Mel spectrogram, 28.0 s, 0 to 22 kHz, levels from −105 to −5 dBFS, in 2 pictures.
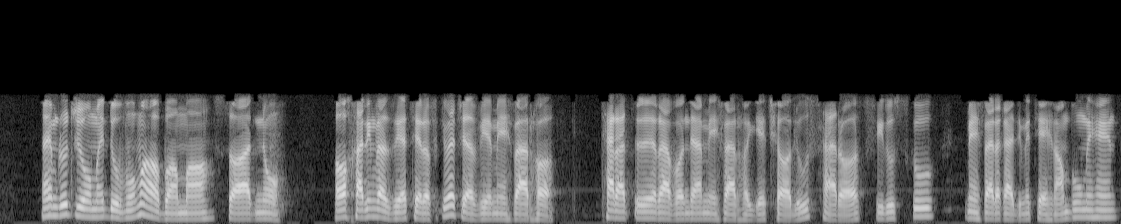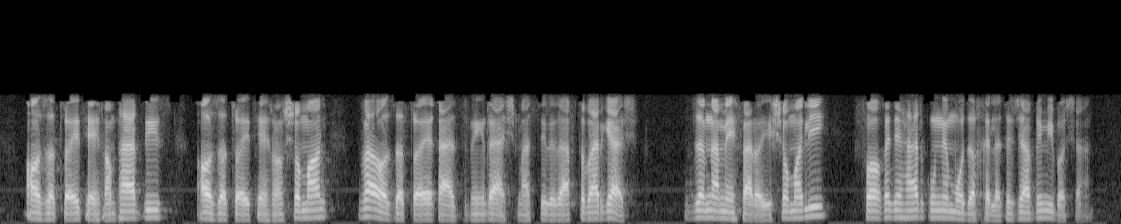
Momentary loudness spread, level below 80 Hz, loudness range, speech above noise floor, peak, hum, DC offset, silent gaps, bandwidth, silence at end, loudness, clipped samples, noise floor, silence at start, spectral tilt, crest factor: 9 LU; -60 dBFS; 4 LU; 47 dB; -4 dBFS; none; under 0.1%; none; 4 kHz; 0.4 s; -26 LUFS; under 0.1%; -72 dBFS; 0.55 s; -9 dB/octave; 24 dB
